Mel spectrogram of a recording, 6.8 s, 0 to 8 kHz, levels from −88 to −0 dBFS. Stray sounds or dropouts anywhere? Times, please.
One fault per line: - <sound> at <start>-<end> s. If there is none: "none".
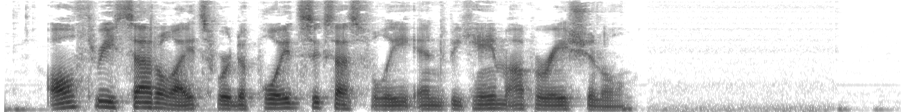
none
